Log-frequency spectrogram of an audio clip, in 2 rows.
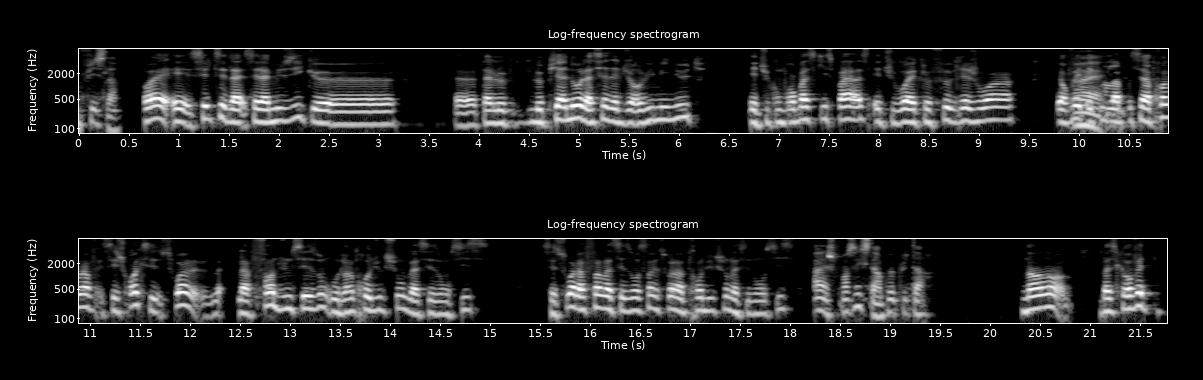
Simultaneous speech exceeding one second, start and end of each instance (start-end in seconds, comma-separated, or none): none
